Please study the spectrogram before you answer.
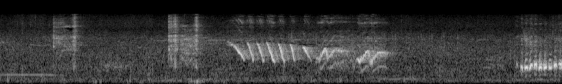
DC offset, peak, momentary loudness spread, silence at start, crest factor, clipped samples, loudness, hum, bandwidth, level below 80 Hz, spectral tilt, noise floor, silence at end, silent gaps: under 0.1%; -2 dBFS; 23 LU; 0 s; 18 dB; under 0.1%; -17 LUFS; none; 11.5 kHz; -66 dBFS; 0 dB/octave; -39 dBFS; 0 s; none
